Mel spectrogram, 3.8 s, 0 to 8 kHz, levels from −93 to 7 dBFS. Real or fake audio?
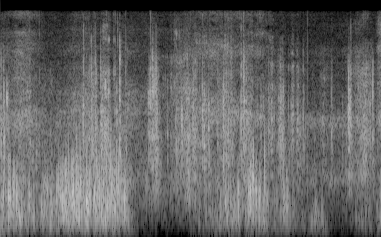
fake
